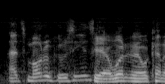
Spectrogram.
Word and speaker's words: Moto Guzzi: Beemer that's cute a moto Guzzi did I pronounce that correctly that's moto Guzzi yeah wouldn't know what kind of a bike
